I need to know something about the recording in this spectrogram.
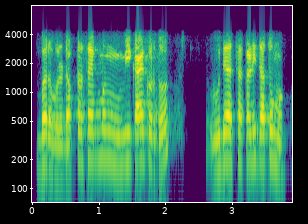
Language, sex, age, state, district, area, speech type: Marathi, male, 30-45, Maharashtra, Akola, urban, conversation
